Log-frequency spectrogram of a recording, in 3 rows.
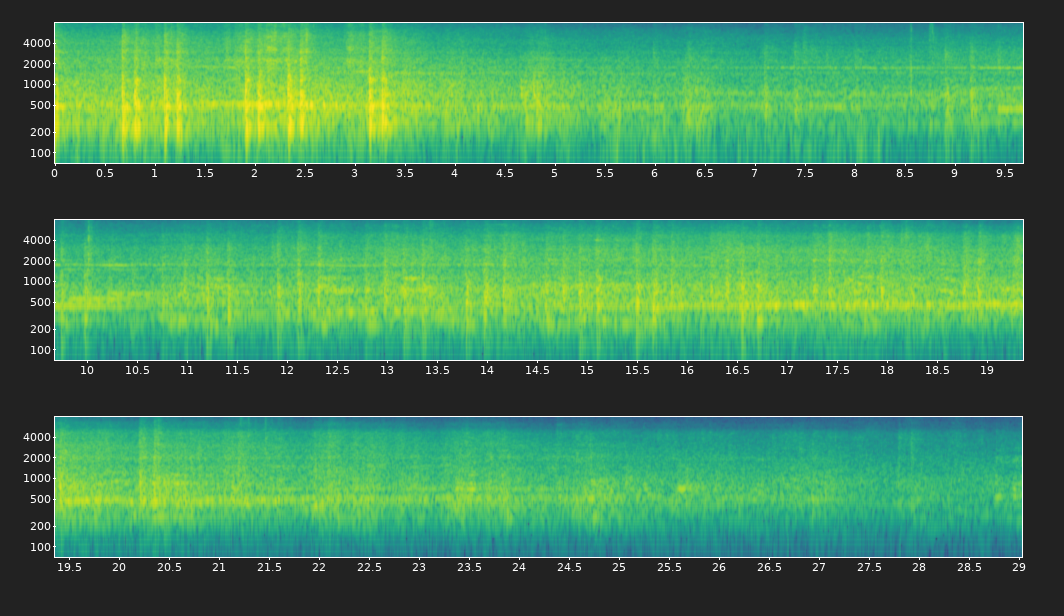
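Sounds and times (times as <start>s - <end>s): train wheels clattering over rail joints: 0.0s - 3.6s
steady train whine: 0.0s - 29.0s.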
